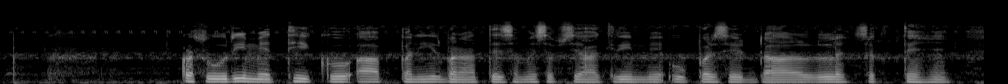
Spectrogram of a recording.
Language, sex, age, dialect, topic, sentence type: Hindi, male, 18-24, Awadhi Bundeli, agriculture, statement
